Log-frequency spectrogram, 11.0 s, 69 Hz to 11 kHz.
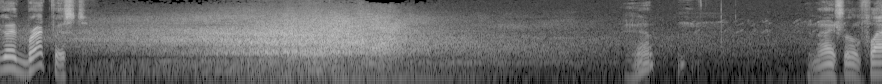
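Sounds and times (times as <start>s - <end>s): vehicle passing by: 0.0s - 8.0s.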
